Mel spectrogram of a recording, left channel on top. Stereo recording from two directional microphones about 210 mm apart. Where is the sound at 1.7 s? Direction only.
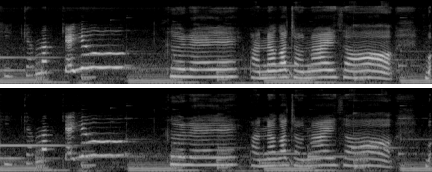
5° left (ahead or behind).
